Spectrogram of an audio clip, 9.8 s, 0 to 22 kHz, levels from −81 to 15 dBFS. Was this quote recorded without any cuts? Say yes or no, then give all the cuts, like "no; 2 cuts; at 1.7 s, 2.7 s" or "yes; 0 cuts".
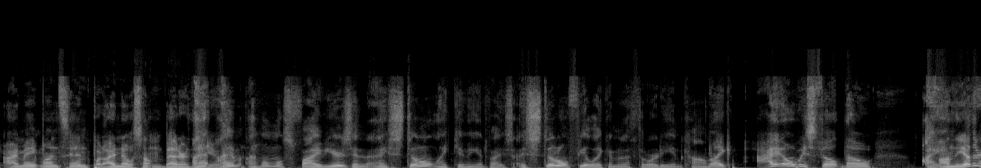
no; 1 cut; at 7.1 s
